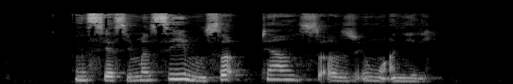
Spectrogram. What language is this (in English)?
Fe'fe'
